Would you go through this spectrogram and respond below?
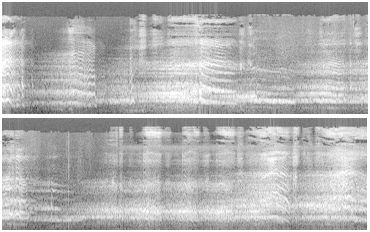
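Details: Simulated horror sound effect of a ghost baby crying and laughing: repeated wailing infant-like cries with rising and falling pitch and brief laugh-like sounds; infant cry.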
